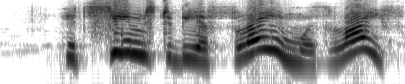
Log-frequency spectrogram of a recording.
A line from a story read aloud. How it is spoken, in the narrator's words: cried Moses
